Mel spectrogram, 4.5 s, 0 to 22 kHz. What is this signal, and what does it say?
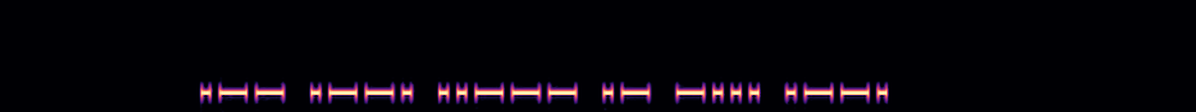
Morse code, heard as a keyed tone, about 34 wpm, 700 Hz. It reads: WP2ABP
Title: USA Call Signs - 6 Characters - 35wpm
